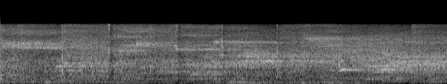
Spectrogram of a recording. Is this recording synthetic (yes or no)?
yes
